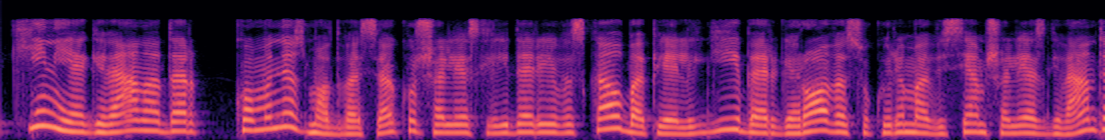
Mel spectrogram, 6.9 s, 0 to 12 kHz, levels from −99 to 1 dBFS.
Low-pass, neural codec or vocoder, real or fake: 7.2 kHz; none; real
